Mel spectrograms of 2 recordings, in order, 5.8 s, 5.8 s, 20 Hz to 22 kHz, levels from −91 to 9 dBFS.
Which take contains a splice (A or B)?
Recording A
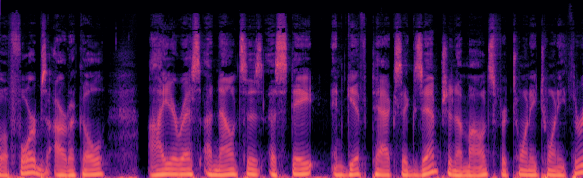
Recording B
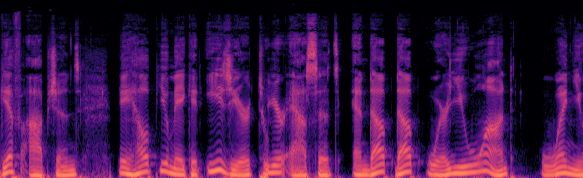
B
